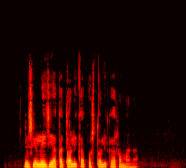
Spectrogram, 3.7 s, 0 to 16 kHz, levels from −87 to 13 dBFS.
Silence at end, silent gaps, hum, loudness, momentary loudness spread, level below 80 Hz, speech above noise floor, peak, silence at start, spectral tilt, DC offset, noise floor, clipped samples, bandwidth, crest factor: 1 s; none; none; -24 LUFS; 11 LU; -70 dBFS; 46 dB; -8 dBFS; 0.5 s; -6.5 dB/octave; under 0.1%; -69 dBFS; under 0.1%; 10 kHz; 18 dB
